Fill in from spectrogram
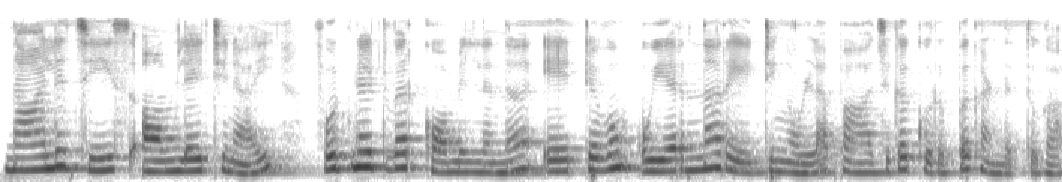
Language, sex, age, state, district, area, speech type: Malayalam, female, 18-30, Kerala, Wayanad, rural, read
